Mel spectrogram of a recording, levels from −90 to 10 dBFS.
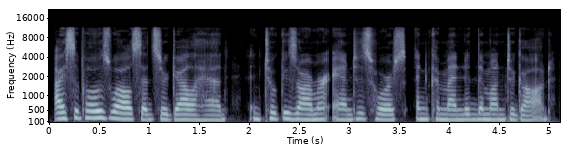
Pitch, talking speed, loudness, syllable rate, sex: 190 Hz, 210 wpm, -21 LUFS, 5.8 syllables/s, female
